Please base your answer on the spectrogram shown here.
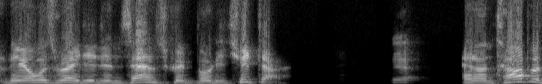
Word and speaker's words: bodhichitta: me really mad because they write it with a c in english yeah and in english to see you don't pronounce cha you have either but not so they everybody's missed going bodhikita all the westerners yes yes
